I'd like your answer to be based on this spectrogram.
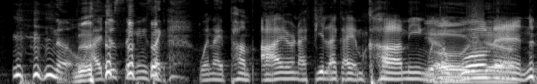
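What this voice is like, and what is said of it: Imitates another person's voice. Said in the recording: “good old Arnold impression”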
